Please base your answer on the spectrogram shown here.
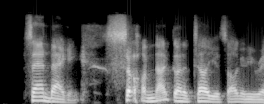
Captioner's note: chuckling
